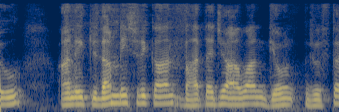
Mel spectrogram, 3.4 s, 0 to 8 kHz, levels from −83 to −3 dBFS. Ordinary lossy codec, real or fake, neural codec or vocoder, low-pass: none; fake; codec, 16 kHz, 1.1 kbps, Voila-Tokenizer; none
